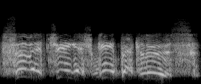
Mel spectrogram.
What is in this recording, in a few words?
player friendly fire, mood high, speech hun; War Thunder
